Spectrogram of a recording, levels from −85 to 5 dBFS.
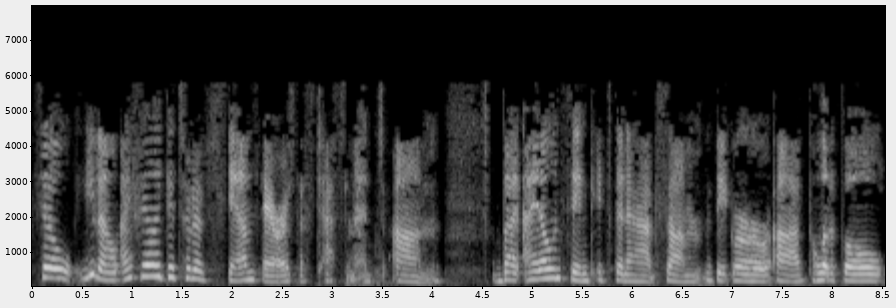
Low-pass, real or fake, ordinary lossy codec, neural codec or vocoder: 7.2 kHz; fake; MP3, 24 kbps; codec, 24 kHz, 0.9 kbps, WavTokenizer, medium music audio release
